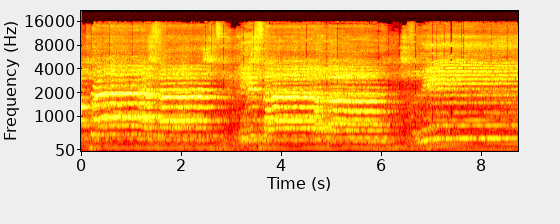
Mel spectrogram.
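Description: A worship team of women's and a man's voices singing a gospel worship song in harmony through microphones. They hold long notes in three phrases, with short breaths about three and six and a half seconds in, over a steady low accompaniment.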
